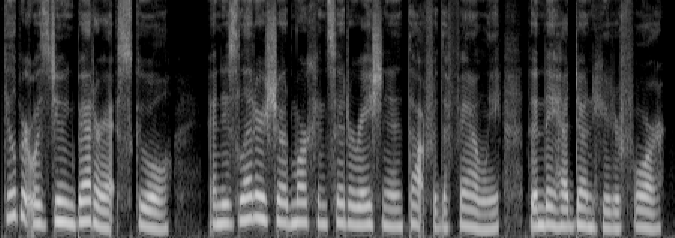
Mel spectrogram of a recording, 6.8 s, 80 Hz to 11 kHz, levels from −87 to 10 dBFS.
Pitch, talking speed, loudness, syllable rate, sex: 210 Hz, 195 wpm, -17 LUFS, 6.0 syllables/s, female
